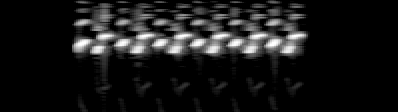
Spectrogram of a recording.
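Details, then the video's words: European goldfinch song meant for schooling young goldfinches, a clean, rapid string of about a dozen high, tinkling, evenly spaced notes lasting under two seconds. "chant maknin pour écolage jeune chardonneret"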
